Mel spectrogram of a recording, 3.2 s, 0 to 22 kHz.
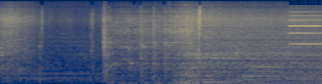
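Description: A Mercedes E320 with a crank no-start fault cranks briefly, then catches and fires, its engine rising into a steady, close idle with a slight rev.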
